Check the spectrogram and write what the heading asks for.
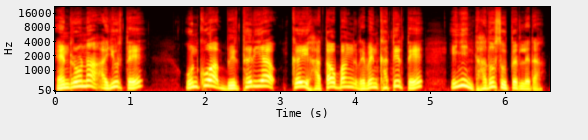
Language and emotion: Santali, disgusted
